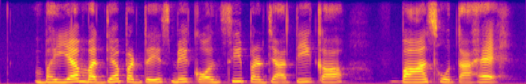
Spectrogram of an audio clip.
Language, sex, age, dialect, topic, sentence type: Hindi, female, 18-24, Garhwali, agriculture, statement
